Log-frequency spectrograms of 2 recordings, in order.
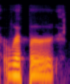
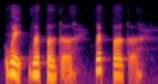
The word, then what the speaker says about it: Ripperger: Here, you're right. Father Chad Ripperger. Rip Berger. Yep.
